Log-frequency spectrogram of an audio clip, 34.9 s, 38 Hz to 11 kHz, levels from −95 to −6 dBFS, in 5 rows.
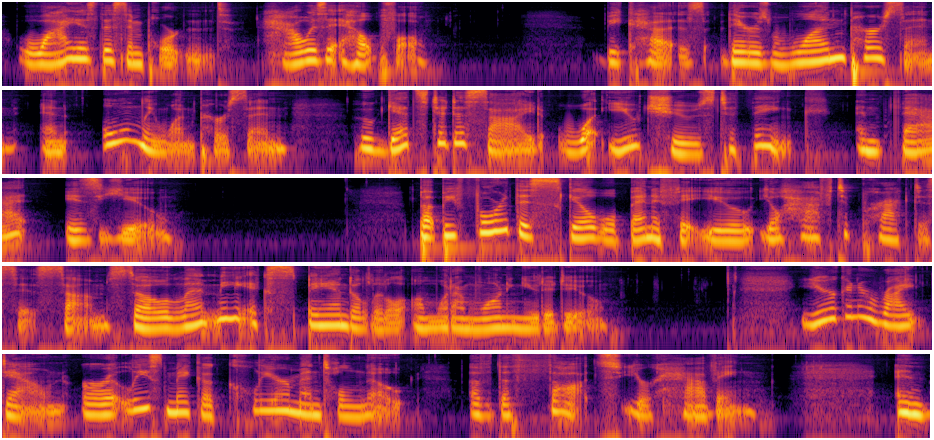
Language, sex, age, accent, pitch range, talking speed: English, female, 40-59, American, 175-230 Hz, 125 wpm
